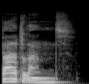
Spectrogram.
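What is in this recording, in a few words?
"badlands", British English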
